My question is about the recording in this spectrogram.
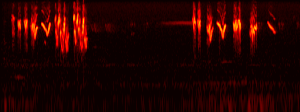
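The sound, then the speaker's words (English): Tree swallows twittering over a field at Broadmoor in April, in two bursts of quick, liquid chirps and gurgling notes, separated by a brief pause. The calls are clear, with no voices present. “Dark, iridescent blue above and white below, these small birds hawk for insects over the field, catching their prey in midair. Listen for their twittering calls.”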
